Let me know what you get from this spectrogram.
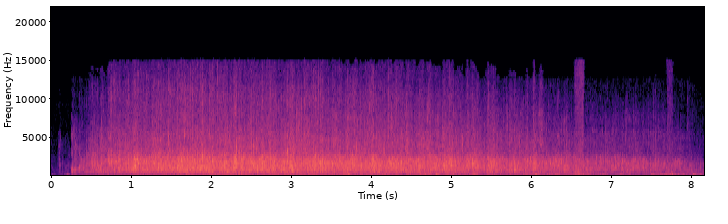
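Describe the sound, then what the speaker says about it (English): An audience at the LIFTx 2018 event at MacDill applauds after a speech, with sustained dense clapping that rises quickly, holds steady for several seconds and slowly thins toward the end. "can I get another round of applause for Elizabeth Melendez Fisher?"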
